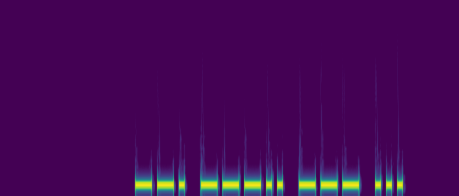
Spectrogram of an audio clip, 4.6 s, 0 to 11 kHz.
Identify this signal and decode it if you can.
Morse code, heard as a keyed tone, about 22 wpm, 700 Hz. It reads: G8OS
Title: DXCC-100 Call Signs - 4 Characters - Repeated 2x - 22wpm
